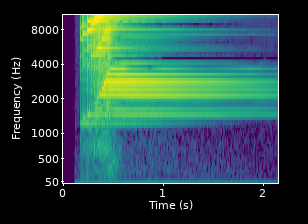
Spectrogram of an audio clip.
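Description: A single bright, bell-like chime with a quick sparkling shimmer at its start, ringing out and fading away over about two seconds: a channel-intro logo sound effect.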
